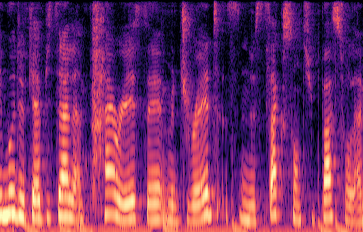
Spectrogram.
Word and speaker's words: Madrid: Attention également à la prononciation de la première syllabe de Madrid. Vous n'entendez pas Madrid, ce n'est pas un A, mais un E qu'on va prononcer.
